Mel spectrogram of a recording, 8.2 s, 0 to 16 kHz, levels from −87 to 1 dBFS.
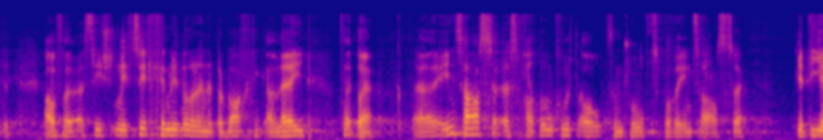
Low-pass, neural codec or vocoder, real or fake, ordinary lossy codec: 10.8 kHz; codec, 24 kHz, 1.5 kbps, HILCodec; fake; none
